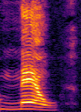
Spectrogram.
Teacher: Então, esse L está representando o som de U. Se ele representa som de U, então ele também é uma semivogal.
